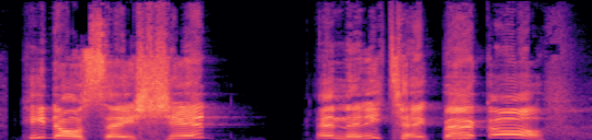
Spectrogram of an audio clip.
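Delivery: screeching voice.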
